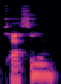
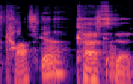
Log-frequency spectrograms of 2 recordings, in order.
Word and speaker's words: Casca: How do you pronounce her name? Cassia? I think it's Casca.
